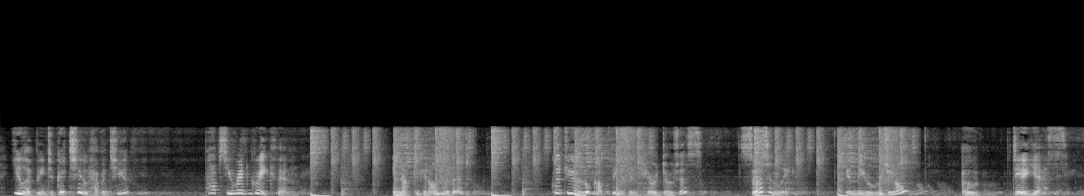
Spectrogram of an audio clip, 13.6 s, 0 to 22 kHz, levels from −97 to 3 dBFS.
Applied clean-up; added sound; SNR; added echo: none; Drum kit; 3 dB; reverberation time 2.9 s.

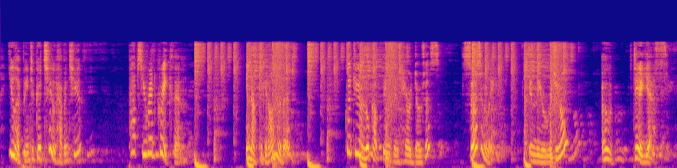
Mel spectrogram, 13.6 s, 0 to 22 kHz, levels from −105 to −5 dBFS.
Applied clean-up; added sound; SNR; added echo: classical method WPE with log-MMSE.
